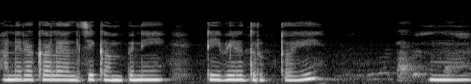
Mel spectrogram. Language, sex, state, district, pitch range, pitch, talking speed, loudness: Telugu, female, Andhra Pradesh, Manyam, 210-220 Hz, 210 Hz, 90 wpm, -13 LUFS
